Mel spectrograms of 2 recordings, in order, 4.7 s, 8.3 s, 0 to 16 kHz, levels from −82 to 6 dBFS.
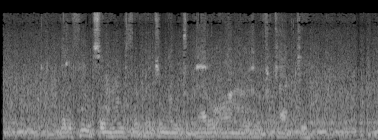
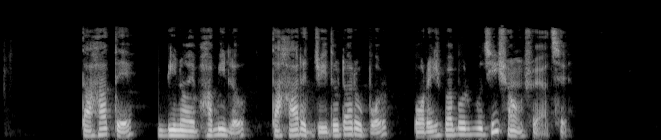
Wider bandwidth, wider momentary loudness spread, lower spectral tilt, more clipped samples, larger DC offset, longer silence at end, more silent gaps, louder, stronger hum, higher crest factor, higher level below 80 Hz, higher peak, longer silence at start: first, 11.5 kHz vs 7.8 kHz; about the same, 7 LU vs 9 LU; second, -3.5 dB/octave vs -6 dB/octave; neither; neither; second, 0 s vs 1.2 s; neither; second, -22 LUFS vs -18 LUFS; neither; about the same, 20 dB vs 16 dB; first, -42 dBFS vs -58 dBFS; about the same, -2 dBFS vs -4 dBFS; second, 0.05 s vs 1.05 s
